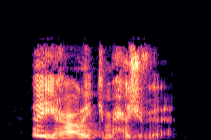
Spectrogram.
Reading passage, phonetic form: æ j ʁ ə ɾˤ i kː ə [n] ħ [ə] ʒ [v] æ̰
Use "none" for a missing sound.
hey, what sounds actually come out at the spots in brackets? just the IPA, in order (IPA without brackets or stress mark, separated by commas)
m, ə, v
